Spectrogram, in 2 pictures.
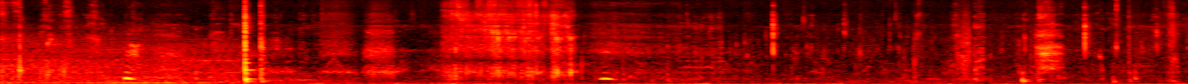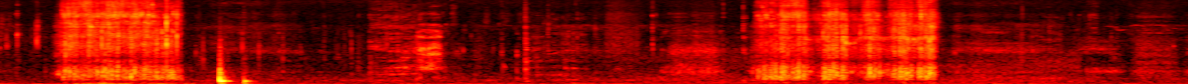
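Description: A person eating hot, thick laba rice porridge with a metal spoon: three long slurps of a second or so each, about five, thirteen and twenty seconds in, between quieter chewing and light spoon scrapes and clicks on the bowl.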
